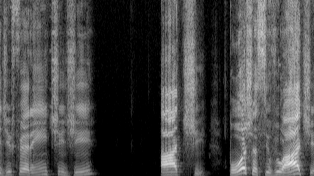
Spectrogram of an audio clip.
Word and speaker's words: ate: Nós temos aqui, ó, até, que é diferente de ate. Poxa, Silvio, ate? É, irmão. Aqui, ó, até e ate. Até é uma oxítona, vamos já ver isso, e o ate é uma paroxítona.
